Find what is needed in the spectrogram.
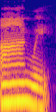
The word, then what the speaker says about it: Anouilh: And it's by Jean Anouilh. – Anouilh, is that how you pronounce his name? Mm-hmm. Anouilh.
